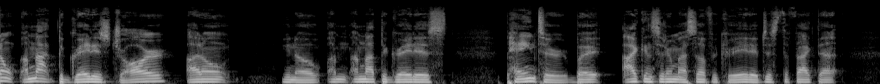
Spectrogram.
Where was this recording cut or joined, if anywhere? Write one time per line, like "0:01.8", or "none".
none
